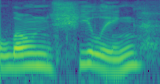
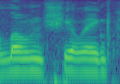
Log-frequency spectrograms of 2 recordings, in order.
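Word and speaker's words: Lone Shieling: Well, that is it for the Lone Sheiling. Um, I think I said it wrong the first time, but it is called the lone shielding.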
